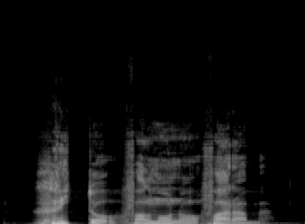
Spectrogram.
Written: Khritofalmonofarab

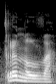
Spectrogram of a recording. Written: Trnlva

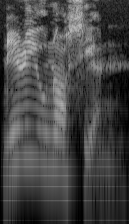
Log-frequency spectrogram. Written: Nirioonossian

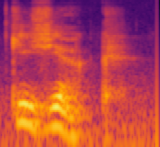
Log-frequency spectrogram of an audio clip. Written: Keeziak

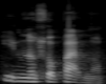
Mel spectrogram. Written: Ilnosoparno

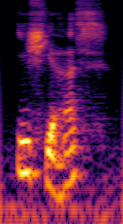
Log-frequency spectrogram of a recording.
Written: ishias

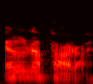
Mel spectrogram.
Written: Elnapara

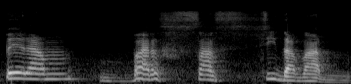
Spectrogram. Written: perambarsasidavan

